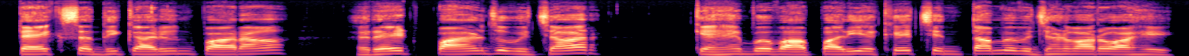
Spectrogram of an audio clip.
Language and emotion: Sindhi, fearful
